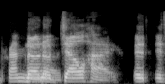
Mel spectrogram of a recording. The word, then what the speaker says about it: Delhi: Delhigh New York. Delhigh. One of the great American mispronunciations of another cultures words.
